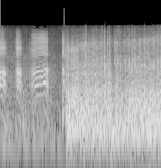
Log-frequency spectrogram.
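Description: Large ARRMA RC car speeding at full throttle toward and onto a plywood jump ramp right beside the microphone: a sudden loud rush of motor and tyre noise starts about a second in and holds steady.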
